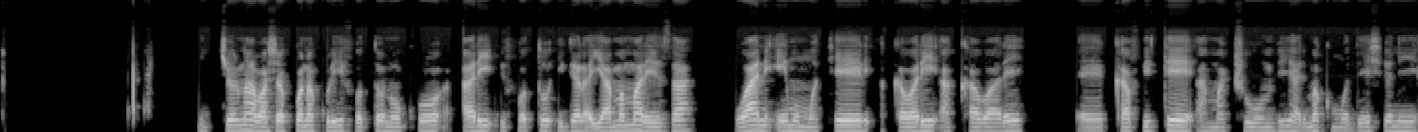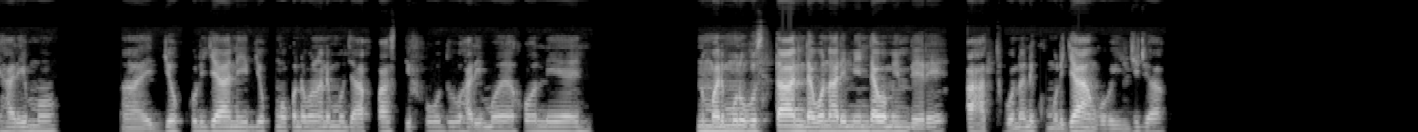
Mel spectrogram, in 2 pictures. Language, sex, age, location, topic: Kinyarwanda, male, 25-35, Musanze, finance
